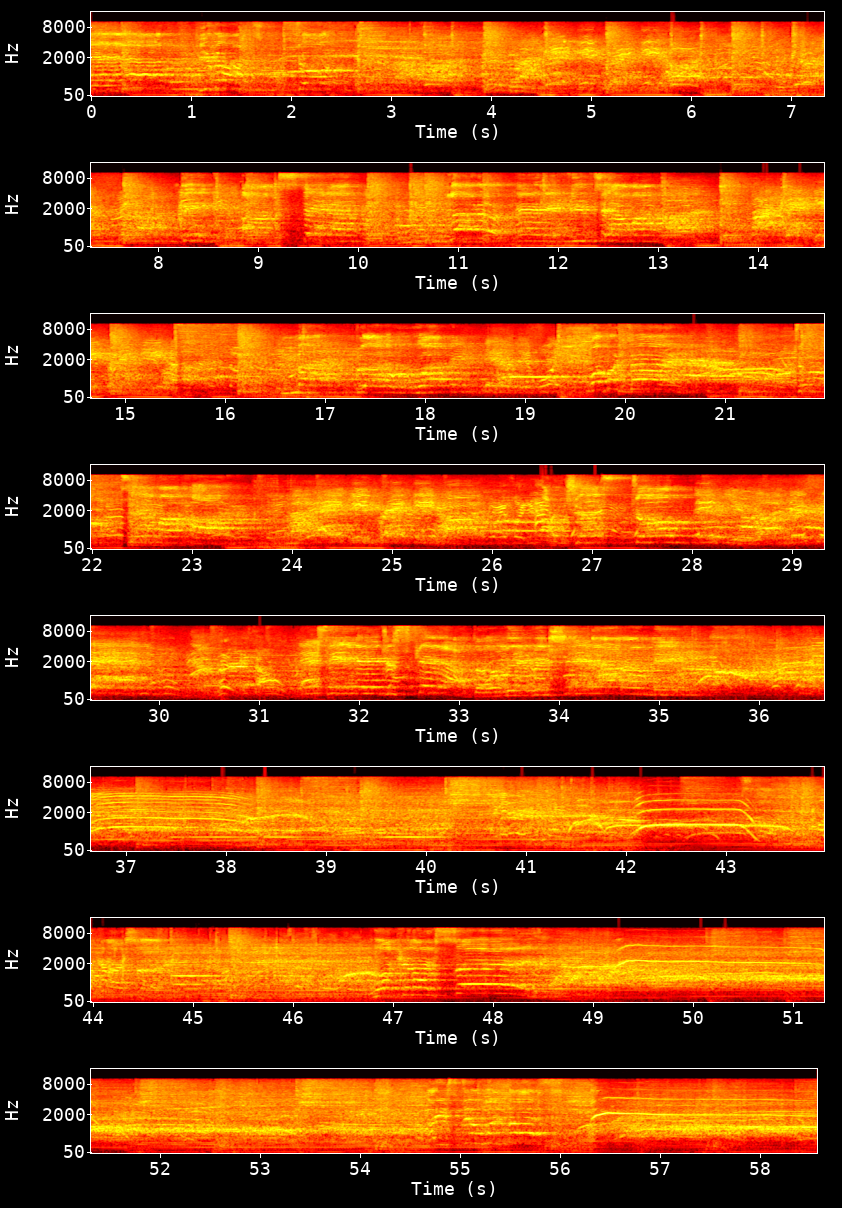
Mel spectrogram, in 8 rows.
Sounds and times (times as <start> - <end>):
Male singing: 8.2 - 10.0, 21.8 - 23.6, 31.5 - 35.5.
